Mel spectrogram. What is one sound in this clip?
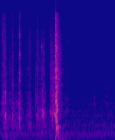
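A plastic disk clicks into a drive.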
